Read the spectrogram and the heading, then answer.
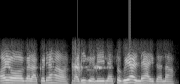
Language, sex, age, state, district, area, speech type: Goan Konkani, female, 45-60, Goa, Murmgao, urban, conversation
